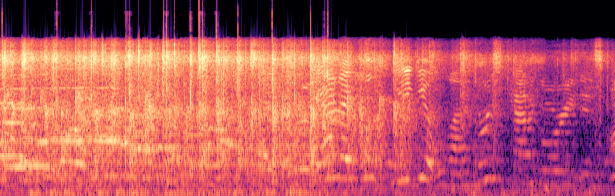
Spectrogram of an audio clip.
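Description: Audience clapping and cheering, with raised voices calling out over the applause. The clapping dies away after about four seconds, leaving scattered chatter.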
